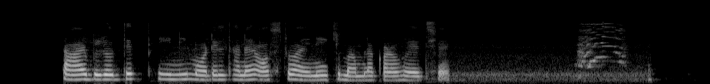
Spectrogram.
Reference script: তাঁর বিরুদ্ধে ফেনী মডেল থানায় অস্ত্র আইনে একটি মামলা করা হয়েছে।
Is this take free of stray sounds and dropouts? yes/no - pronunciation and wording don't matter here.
no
